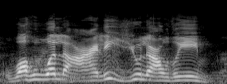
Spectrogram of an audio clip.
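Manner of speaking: وَهُوَ الْعَلِيُّ الْعَظِيمُ recited with throaty ain; Quranic recitation. Shown as a demonstration. Teacher reciting a verse to model the ain. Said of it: "آئین".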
